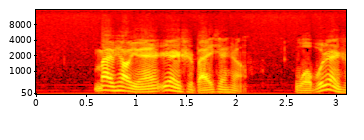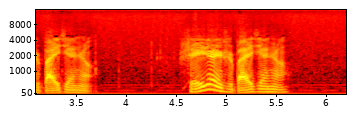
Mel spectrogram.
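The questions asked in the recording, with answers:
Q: 谁认识白先生?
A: 卖票员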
